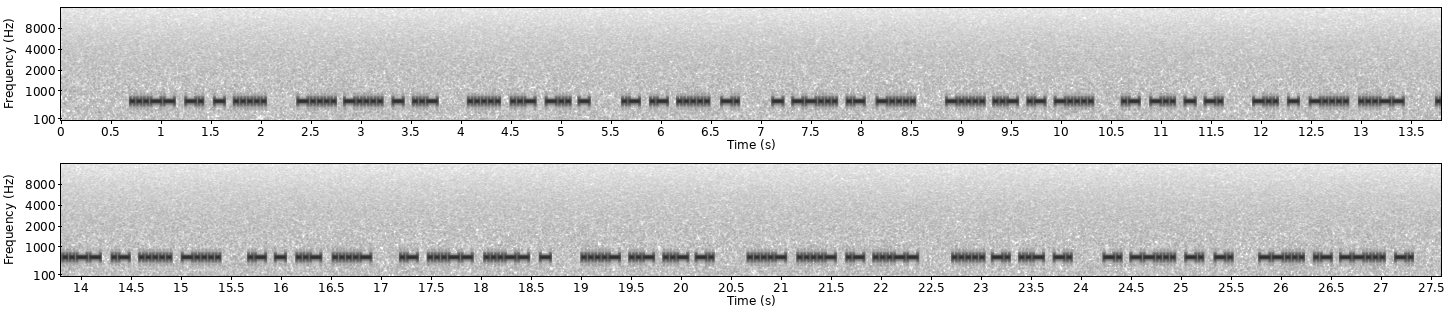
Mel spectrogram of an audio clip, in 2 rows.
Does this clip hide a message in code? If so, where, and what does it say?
Yes: Morse code (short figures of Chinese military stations) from 0.6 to 27.4 s, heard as a keyed tone, hand-sent with a paddle, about 35 wpm, 670 Hz. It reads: 3905 6602 5280 1159 0716 6216 1809 8063 3156 1024 1330 4229 4413 5929 9799 7179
